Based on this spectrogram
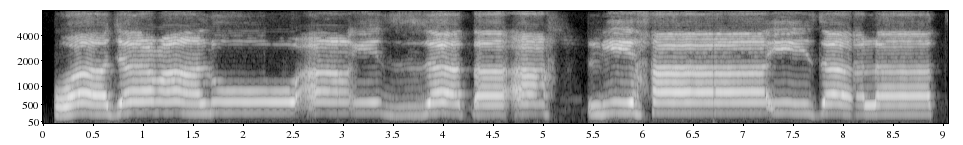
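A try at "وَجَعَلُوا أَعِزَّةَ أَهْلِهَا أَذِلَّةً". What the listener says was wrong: Woi, kok dibalik adillah ya. A'izzata ahliha adillah. Nah, itu dimatikan tama butah tidak boleh dipanjangkan ya. Selain dari tama butah yang berharakat fathatain atau berbaris dua itu dipanjangkan dua harakat kecuali tama butah.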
